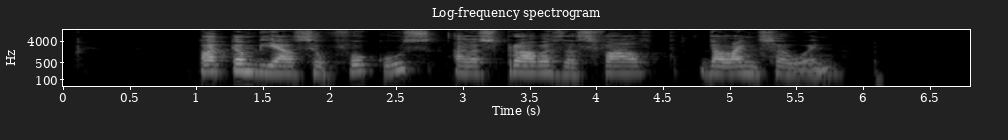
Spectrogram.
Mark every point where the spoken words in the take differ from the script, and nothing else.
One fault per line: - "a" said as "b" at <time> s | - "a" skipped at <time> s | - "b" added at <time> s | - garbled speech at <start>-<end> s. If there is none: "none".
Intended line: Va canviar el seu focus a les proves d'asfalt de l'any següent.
none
